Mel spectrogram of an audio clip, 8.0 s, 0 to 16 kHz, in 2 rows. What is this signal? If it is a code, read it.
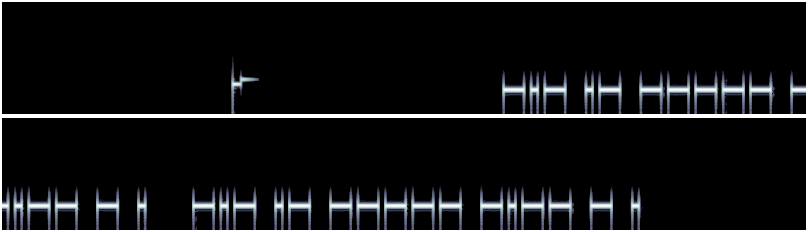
Morse code, heard as a keyed tone, about 34 wpm, 700 Hz. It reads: KA0YTE KA0YTE
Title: USA Call Signs Repeated 2x 35wpm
